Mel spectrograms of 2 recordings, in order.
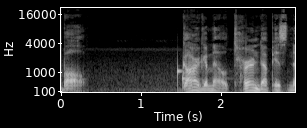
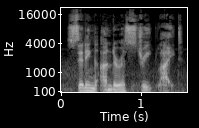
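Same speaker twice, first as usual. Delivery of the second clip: ordinary delivery, nothing marked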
